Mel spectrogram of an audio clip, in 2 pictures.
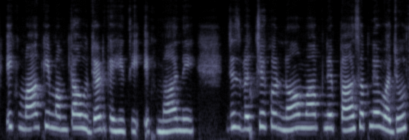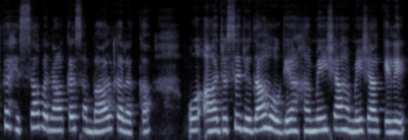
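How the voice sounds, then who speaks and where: A woman's voice: on the high side, dull audio. A woman narrating an Urdu novel as an audiobook in an emotional, dramatic way. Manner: emotional, voices the characters' cries.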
